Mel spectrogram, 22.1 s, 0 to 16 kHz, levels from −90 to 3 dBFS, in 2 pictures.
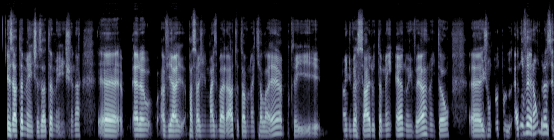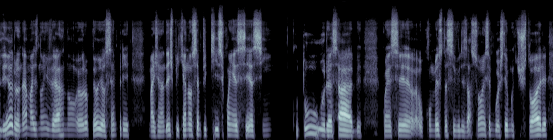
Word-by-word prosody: Exatamente, 135 -3 +5
exatamente, 130 +2 -2
né? 140 0 -5 0.4
Eh, 130 -2 +6 0.2
era 140 -1 +7
o 140 - -12
a - - -1
viagem 130 -1 +5
a - - -27
passagem 130 0 -1
mais 130 0 -3
barata 130 +2 +1
estava 125 0 -3
naquela 120 0 -5
época 90 0 -1
e 65 +1 -6
o - - -33
meu - - -3
aniversário 135 0 +2
também 135 +3 -5
é 150 +2 +4
no 135 -3 -13
inverno, 135 +5 +2
então, 135 +2 -2 0.4
eh, 135 0 +3
juntou 145 +3 -8
tudo. 125 - -15
É - - +3
no 200 - -3
verão 195 0 +3
brasileiro, 190 - -1
né, 130 - -5
mas 150 -3 -8
no 155 0 -16
inverno 140 -1 -5
europeu 140 +1 -5
e - - -1
eu 135 - -2
sempre 140 0 -6 0.4
imagina, 120 0 -5
desde 140 +2 -1
pequeno 140 0 -5
eu - - -4
sempre 150 +1 0
quis 290 - +1
conhecer, 135 -3 0
assim, 135 +1 +3 0.4
cultura, 150 -4 -5
sabe. 125 -4 +4 0.4
Conhecer 130 0 0 0.2
o - - -11
começo 135 +1 -6
das 130 - 0
civilizações, 135 +3 -3
sempre 145 -2 -9
gostei 130 +1 -3
muito 135 -1 -18
de - - -5
história, 140 +3 +2
135 Hz, 160 wpm, -24 LUFS, 130-145 Hz, 0.4 s, era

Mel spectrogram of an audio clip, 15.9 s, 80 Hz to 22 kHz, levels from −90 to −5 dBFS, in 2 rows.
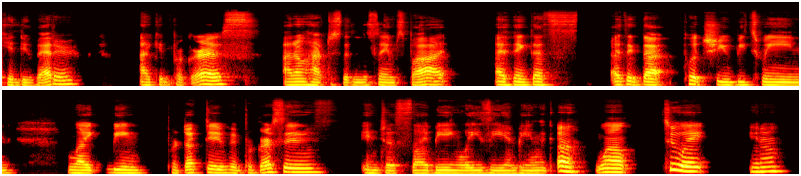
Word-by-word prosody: can 135 -2 -3
do 125 -1 -5
better, 175 +8 0 0.6
I 135 -1 -1
can 135 0 -8
progress, 170 +6 +1 0.3
I 140 - -1
don't 145 0 +2
have 125 -2 +1
to 145 - -7
sit 130 -3 -5
in 125 - -2
the 125 - -5
same 125 -1 -3
spot. 150 +5 +1 0.4
I 145 -1 +2
think 140 -1 0
that's 140 -1 -4 0.3
I 150 - 0
think 150 -1 -1
that 140 -2 +4
puts 160 -2 +1
you 140 -2 0
between, 135 -1 -1 0.5
like, 130 -2 +1
being 140 -2 0 0.2
productive 145 +2 0
and 130 -2 -3
progressive 175 +5 +1 0.4
and 130 -3 -4
just, 125 -1 -5
like, 130 -1 -2
being 130 -1 +1
lazy 125 0 -2
and 125 0 -3
being, 125 0 -2
like, 125 - -8
"Uh, 210 -3 +7 0.2
well, 175 0 +3 0.3
too 285 -3 +4
late," 210 -2 +6 0.4
you 195 - -2
know? 215 +1 -1
140 Hz, 160 wpm, -26 LUFS, 130-165 Hz, 0.6 s, Uh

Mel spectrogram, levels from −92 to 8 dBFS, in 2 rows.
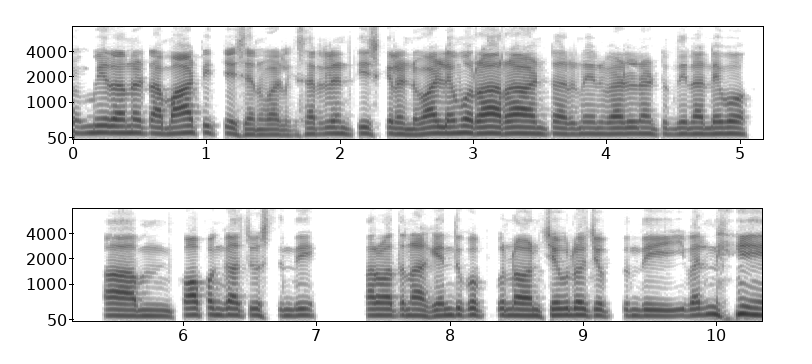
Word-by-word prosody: మీరన్నట్టు, 180 -2 +1
ఆ - - -1
మాట 175 +1 +5
ఇచ్చేసాను 140 -5 -4
వాళ్ళకి 125 -3 -5
సరేలేండి 155 0 -3
తీసుకెళ్ళండి. 150 -3 -2
వాళ్ళేమో 165 +2 +3
రారా 165 0 +5
అంటారు. 150 -1 -3
నేను 155 0 -4
వెళ్ళనంటుంది 155 -1 -2
నన్నేమో 155 +1 0 0.5
ఆహ్, 155 -1 +3 0.3
కోపంగా 175 0 +2
చూస్తుంది. 160 0 -4 0.5
తర్వాత 165 0 +1
నాకు 155 -2 +1
ఎందుకు 170 +1 -2
ఒప్పుకున్నావు 165 +1 0
అని 155 - 0
నాకు 145 - -8
చెవిలో 170 +1 +3
చెప్తుంది. 155 +1 -3 0.2
ఇవన్నీ 185 +4 +1
160 Hz, 145 wpm, -24 LUFS, 150-170 Hz, 0.5 s, మాట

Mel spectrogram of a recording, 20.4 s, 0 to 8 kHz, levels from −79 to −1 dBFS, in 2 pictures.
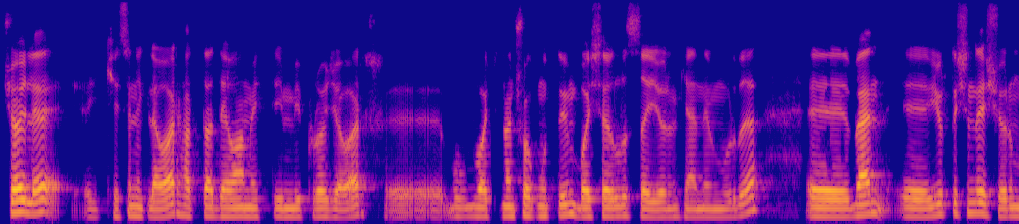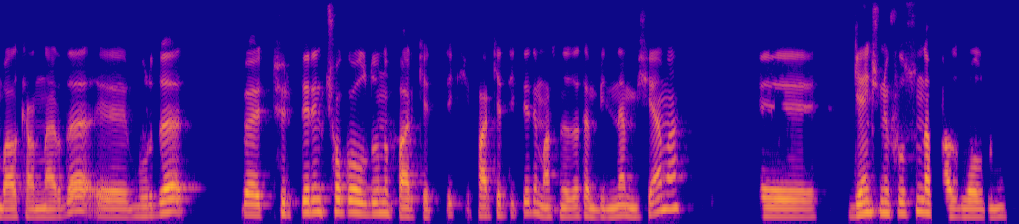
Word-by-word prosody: Şöyle, 160 - +6 0.2
eee, 105 -1 -11
kesinlikle 110 -1 -3
var. 110 +6 +4
Hatta 115 -2 0
devam 115 0 +2
ettiğim 110 0 -4
bir 110 +1 -5
proje 110 0 0
var. - - 0
Eee, - - -12 0.5
bu 115 0 -8
bu 120 0 +3
açıdan 120 +1 -1
çok 120 0 -1
mutluyum. 120 +2 -2
Başarılı 115 +1 +2
sayıyorum 105 -1 -1
kendimi 105 -1 -5
burada. 105 +2 -2 0.5
Eee, 110 -1 +6
ben 130 +5 +4 0.4
yurt 135 +4 -3
dışında 150 +1 -2
yaşıyorum, 115 -5 +1
Balkanlar'da. 105 -3 -1
Eee, 110 -1 0
burada, 125 +9 +2 0.6
böyle, 135 -2 +2
Türklerin 160 +4 0
çok 165 0 -1
olduğunu 150 -1 +1
fark 110 -1 0
ettik. 330 - -10 0.2
Fark 120 0 0
ettik 130 0 -8
dediğim, 150 -4 -3
aslında 115 0 -3
zaten 120 -2 -3
bilinen 110 +2 -2
bir - - -9
şey - - -2
ama, 205 +4 0 0.8
eee, 110 -2 +1 0.3
genç 155 +7 +2
nüfusun 150 +2 -2
da - - +8 0.2
fazla 110 -1 0
olduğunu 110 +1 -2
115 Hz, 145 wpm, -24 LUFS, 110-140 Hz, 0.8 s, da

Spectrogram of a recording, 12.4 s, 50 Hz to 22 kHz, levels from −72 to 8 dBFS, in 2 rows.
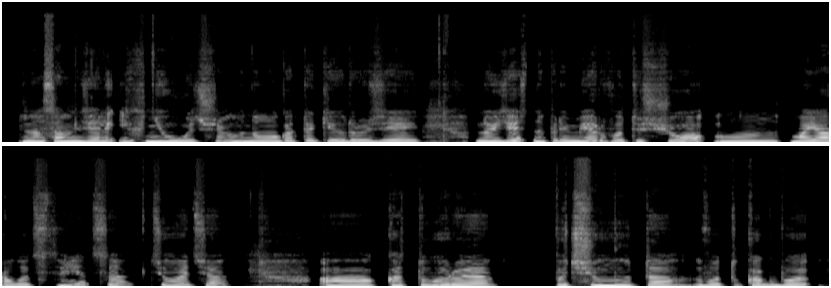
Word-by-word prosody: На 240 +1 +3
самом 285 +2 +4
деле 280 +1 0
их 240 +2 -8
не 250 +1 +5
очень 205 +6 +1
много, 235 -6 0
таких 220 +3 -2
друзей. 215 -2 -1 0.4
Но 235 +1 +4
есть, 325 - +1
например, 245 +6 +1
вот 240 -1 -5
ещё, 275 +7 -2
м, 210 -2 +2
моя 225 0 +5
родственница, 250 - -4 0.3
тётя, 315 -2 -6 0.7
а, 235 -1 +3
которая, 315 - +1 0.4
почему-то, 275 +4 +2
вот 220 0 -2
как 230 -2 +1
бы, 205 0 +1
240 Hz, 115 wpm, -18 LUFS, 220-290 Hz, 0.7 s, не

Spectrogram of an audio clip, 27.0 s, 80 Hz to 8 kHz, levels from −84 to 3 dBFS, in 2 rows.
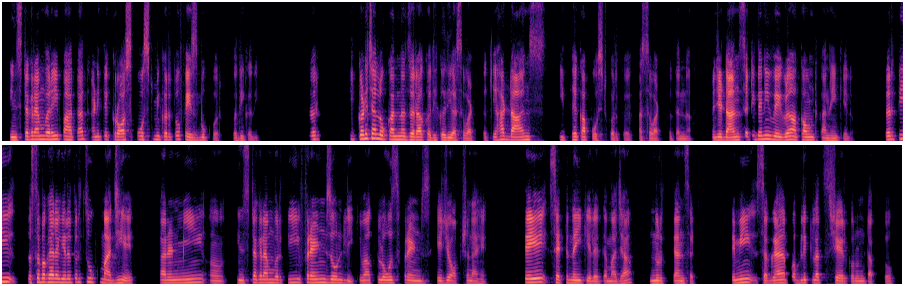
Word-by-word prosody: Instagramवरही 195 +5 +3
पाहतात 190 +2 +1
आणि 175 0 -2
ते 200 - -3
क्रॉस 180 -1 +2
पोस्ट 195 0 -3
मी 195 - -3
करतो 180 +1 -3
Facebookवर 150 -7 -1 0.2
कधी-कधी. 125 -3 -9 0.8
तर 205 +1 -1 0.5
तिकडच्या 230 +6 +4
लोकांना 195 -5 +3
जरा 175 -2 +4
कधी-कधी 150 0 -1
असं 140 0 -2
वाटतं, 130 +1 -6
की 170 - -4
हा 190 +4 +2
डान्स 175 0 +2 0.4
इथे 170 +3 -2
का 170 - +3
पोस्ट 125 -2 -6
करतोय? - - -11 0.2
असं - - -6
वाटतं 125 - -8
त्यांना. 120 -1 -8
म्हणजे 160 +6 -2
डान्ससाठी 165 +5 +5
त्यांनी 210 +2 +2
वेगळं 180 -2 +4
अकाउंट 165 -2 +1
का 150 - -5
नाही 135 -2 -2
केलं? 120 -2 -12 0.5
तर 200 +1 +3
ती 235 -1 +2 0.3
तसं 220 +3 0
बघायला 210 -1 +5
गेलं 200 0 +1
तर 210 - -4
चूक 215 -1 -4
माझी 165 +1 +3
आहे. 150 - -2 0.4
कारण 165 0 +2
मी 190 +3 0
अ, 145 - -7 0.4
Instagramवरती 180 +3 -1
फ्रेंड्स 190 -1 +3
ओन्ली 170 -7 -1
किंवा 155 +1 -2
क्लोज 170 0 0
फ्रेंड्स 145 -5 -1
हे 150 - 0
जे 160 +2 -2
ऑप्शन 150 0 -5
आहे 130 -4 -6 0.6
ते 205 +1 +8
सेट 180 -1 0
नाही 160 -2 +3
केलं, 135 -3 0
त्या 140 - -5
माझ्या 135 +4 -2 0.4
नृत्यांसाठी. 145 -1 -2 0.5
ते - - +1
मी 185 -1 +2
सगळ्या 160 +2 +3
पब्लिकलाच 165 0 -4
शेअर 145 -3 +1
करून 140 -1 -5
टाकतो 130 +2 -10
170 Hz, 160 wpm, -25 LUFS, 150-190 Hz, 0.8 s, ते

